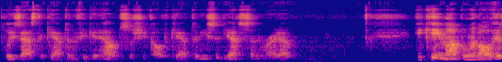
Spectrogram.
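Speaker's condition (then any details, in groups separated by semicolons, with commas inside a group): No condition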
